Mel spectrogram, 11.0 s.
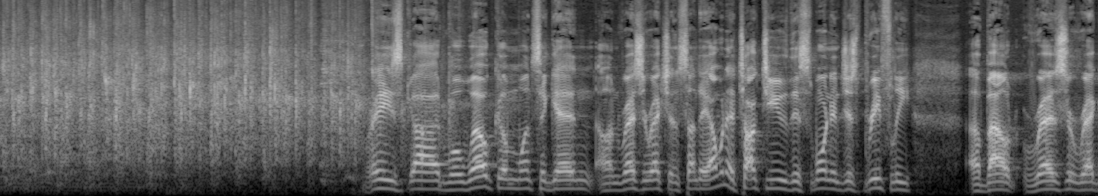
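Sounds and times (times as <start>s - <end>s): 
church congregation applauding on Resurrection Sunday: 0.0s - 5.0s
speech: 3.7s - 10.9s.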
